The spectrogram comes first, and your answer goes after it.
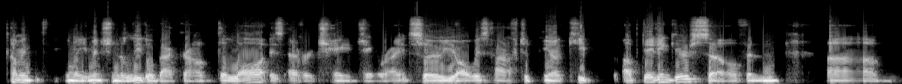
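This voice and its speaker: Man, 30s, first language Arabic, very low voice, reflective, lots of fillers, podcast guest. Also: fairly even intonation, moderate pace, a little mellow, poor audio. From United States. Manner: reflective, many fillers and restarts. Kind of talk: casual interview chat.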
